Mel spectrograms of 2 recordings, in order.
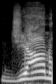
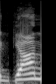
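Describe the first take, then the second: First: ज्ञान said as "jyan"; j plus y glide starting ज्ञान; correct pronunciation. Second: ज्ञान said as "gyan"; hard g plus y starting ज्ञान; wrong pronunciation demo. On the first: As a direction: say ज्ञान with "jya". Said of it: "ज्ञान होता है". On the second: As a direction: say ज्ञान with "gya". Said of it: "ज्ञान नहीं होता". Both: Shown as a demonstration.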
